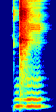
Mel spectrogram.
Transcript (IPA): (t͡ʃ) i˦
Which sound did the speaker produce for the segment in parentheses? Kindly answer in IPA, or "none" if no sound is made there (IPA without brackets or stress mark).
d͡ʒ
